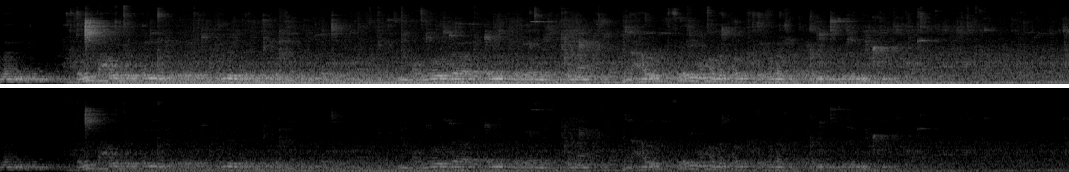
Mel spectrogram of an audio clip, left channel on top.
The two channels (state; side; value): quieter; right; 12.6 dB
